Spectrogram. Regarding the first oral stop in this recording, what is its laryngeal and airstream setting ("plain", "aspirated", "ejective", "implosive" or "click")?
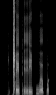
click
